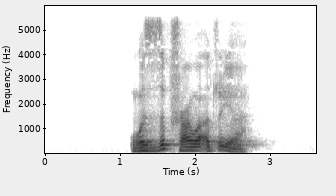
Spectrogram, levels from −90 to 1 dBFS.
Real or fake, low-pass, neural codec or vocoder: real; 5.4 kHz; none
